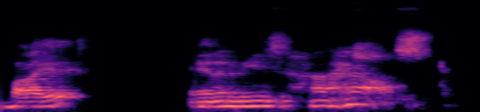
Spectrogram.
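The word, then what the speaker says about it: בית: house that's the uh notice right there you have uh the diphthong buy it it's not dual it's just a diphthong so it's pronounced by it and it means a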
